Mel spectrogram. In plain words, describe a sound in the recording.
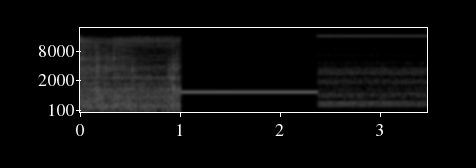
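A steady test tone beeps.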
